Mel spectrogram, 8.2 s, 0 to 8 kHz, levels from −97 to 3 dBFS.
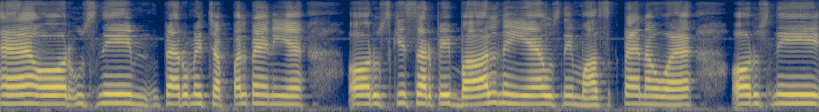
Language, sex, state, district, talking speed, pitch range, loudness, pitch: Hindi, female, Punjab, Fazilka, 170 wpm, 220-235 Hz, -16 LUFS, 230 Hz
